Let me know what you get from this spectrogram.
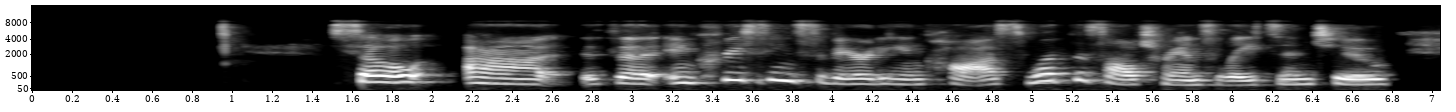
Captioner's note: none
